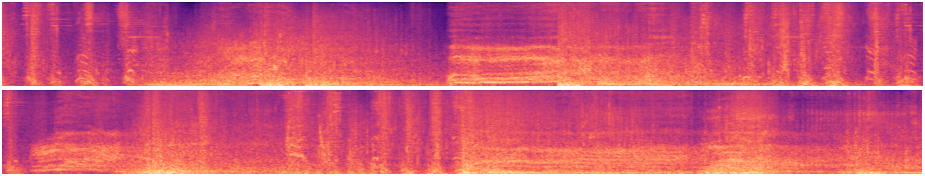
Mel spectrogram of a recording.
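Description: Sword slashes clang and whoosh in quick bursts.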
